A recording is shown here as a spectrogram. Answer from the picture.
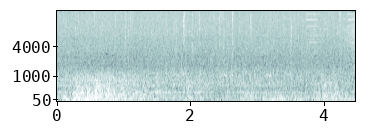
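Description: Recorded thunderstorm with no music playing: a low rolling rumble of thunder that swells near the start and slowly dies away, over steady rain.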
